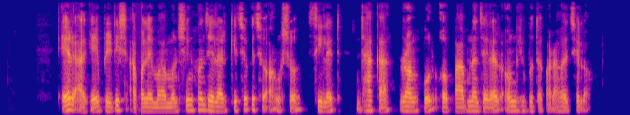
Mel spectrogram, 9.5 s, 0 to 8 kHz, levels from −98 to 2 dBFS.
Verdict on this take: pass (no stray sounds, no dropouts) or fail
fail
